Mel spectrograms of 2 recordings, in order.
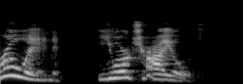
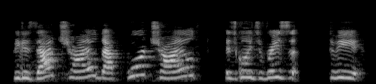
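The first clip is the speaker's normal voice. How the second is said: ordinary talk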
